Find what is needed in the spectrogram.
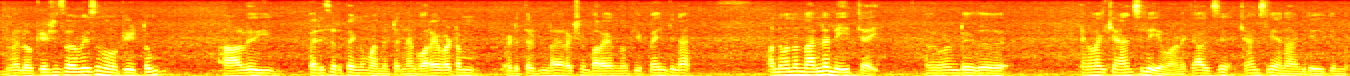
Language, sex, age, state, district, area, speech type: Malayalam, male, 18-30, Kerala, Kottayam, rural, spontaneous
